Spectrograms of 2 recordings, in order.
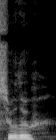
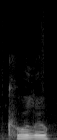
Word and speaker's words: Cthulhu: Did you say it's actually pronounced Sulu? Kulu.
